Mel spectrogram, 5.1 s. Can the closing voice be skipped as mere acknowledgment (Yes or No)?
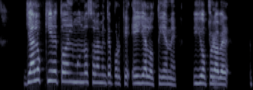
Yes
